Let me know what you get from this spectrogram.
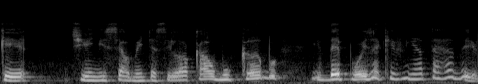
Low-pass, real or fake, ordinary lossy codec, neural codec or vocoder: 7.2 kHz; real; none; none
